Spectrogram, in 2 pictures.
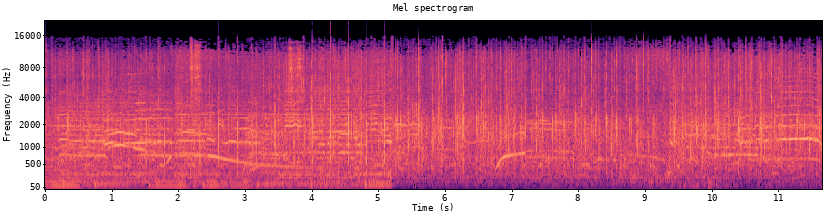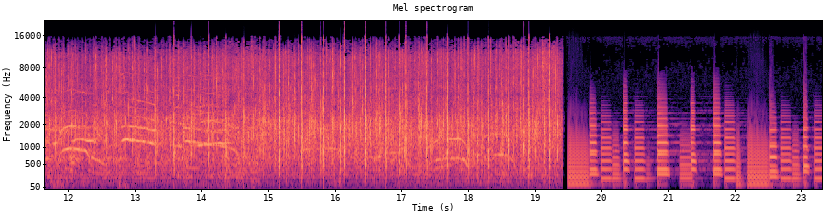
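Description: Roadside crowd cheering and clapping, with music underneath for the first few seconds. A few seconds before the end it cuts abruptly to plain electric piano music.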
